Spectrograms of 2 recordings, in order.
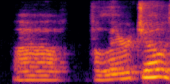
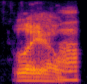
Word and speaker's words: Vallejo: This was the first time I used Valerjo, is that how you pronounce it? Vallejo.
